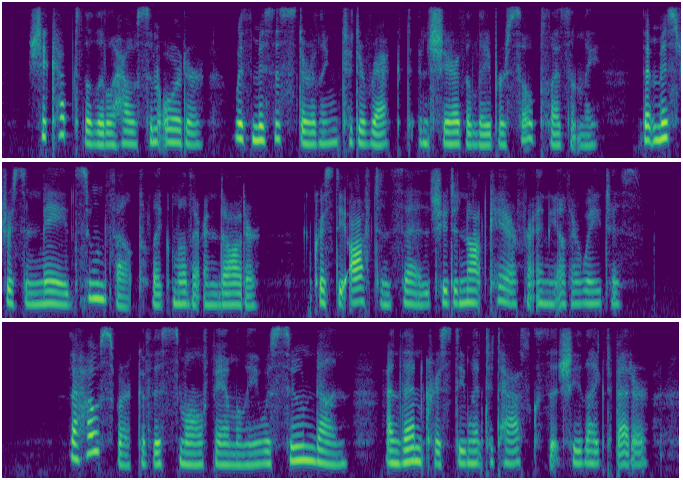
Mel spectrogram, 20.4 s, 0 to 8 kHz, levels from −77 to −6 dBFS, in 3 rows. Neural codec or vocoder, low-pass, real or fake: none; 7.2 kHz; real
